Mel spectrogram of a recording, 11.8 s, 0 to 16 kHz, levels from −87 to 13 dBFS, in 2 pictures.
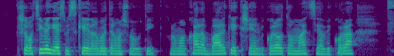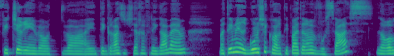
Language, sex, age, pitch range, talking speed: Hebrew, female, 20-39, 180-210 Hz, 130 wpm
